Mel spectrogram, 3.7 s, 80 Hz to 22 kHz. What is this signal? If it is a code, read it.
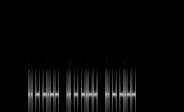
Morse code, heard as a keyed tone, about 50 wpm, 700 Hz. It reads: ITY ITY ITY
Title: Multi-letter Phonemes Repeated 3x 50wpm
